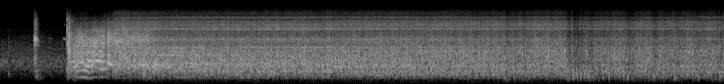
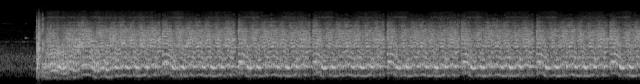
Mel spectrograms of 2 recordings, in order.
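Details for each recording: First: 1969 Ford Econoline van of unknown history: brief crank, catches at once and settles to an even, steady idle with no knocks or misses, good oil pressure. Normal start and idle. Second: 1969 Ford Econoline van, last run date unknown: fuel line disconnected at the engine and fed from a gas can, cranked to see whether the pump delivers fuel. The starter whirs steadily with an even chug of compression for several seconds but never catches; cranks, no start.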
